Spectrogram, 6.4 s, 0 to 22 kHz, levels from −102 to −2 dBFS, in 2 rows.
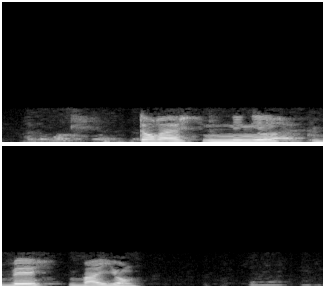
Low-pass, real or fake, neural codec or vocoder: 5.4 kHz; real; none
